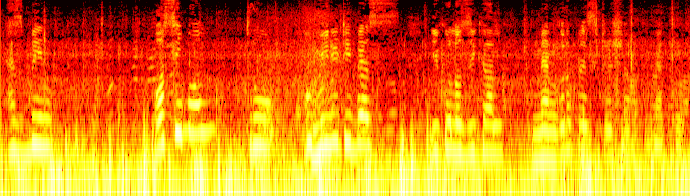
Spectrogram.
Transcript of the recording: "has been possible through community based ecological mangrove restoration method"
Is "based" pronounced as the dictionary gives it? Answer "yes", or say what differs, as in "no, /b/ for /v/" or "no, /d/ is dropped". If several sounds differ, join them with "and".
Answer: no, /t/ is dropped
